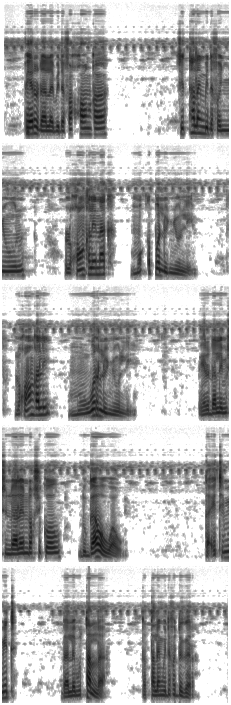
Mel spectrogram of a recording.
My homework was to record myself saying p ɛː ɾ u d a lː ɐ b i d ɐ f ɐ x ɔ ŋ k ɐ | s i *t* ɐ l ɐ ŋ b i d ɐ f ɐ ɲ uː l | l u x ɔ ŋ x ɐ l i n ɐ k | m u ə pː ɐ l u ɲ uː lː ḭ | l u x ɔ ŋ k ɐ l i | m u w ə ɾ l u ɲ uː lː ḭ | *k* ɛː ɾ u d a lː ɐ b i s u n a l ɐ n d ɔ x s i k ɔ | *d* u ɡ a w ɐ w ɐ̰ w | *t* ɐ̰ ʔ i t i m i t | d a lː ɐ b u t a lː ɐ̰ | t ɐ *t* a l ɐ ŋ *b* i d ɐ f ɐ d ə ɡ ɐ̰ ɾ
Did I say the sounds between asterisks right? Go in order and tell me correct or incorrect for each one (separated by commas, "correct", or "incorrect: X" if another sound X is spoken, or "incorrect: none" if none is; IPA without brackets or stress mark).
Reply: correct, incorrect: p, correct, correct, correct, correct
